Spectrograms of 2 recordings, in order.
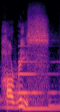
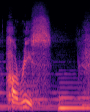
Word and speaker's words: charis: Some people name their daughter charis. Some people pronounce it charis. However they pronounce it. Actually, in Greek, the K would be silence. So you'd pronounce it haris, haris.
